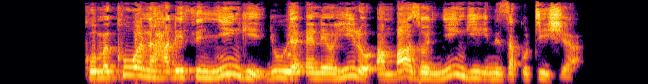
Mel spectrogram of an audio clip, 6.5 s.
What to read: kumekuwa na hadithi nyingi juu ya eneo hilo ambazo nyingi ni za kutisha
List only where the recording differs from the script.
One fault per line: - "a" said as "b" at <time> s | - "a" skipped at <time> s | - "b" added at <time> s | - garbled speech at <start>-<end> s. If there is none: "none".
none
